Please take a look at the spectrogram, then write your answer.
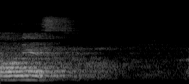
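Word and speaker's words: honest: लेकिन इसका उच्चारण हो जाएगा एक्सीलेंट है। ऑनेस्ट ऑनेस्ट एक्सीलेंट है। किससे लिखा गया? ओ से लिखा गया। इसलिए इसमें हो जाएगा एन ऑनेस्ट।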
